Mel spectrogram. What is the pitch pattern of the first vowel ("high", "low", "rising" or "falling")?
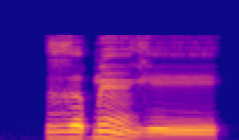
high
